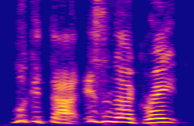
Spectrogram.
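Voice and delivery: high, loud, delighted exclamation; enthusiastic mentor. Retold or imitated. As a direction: point it out with eager wonder. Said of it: "and he goes".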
